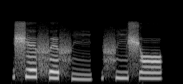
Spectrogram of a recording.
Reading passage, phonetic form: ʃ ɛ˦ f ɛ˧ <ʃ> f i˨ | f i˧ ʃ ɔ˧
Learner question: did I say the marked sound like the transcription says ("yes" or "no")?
no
